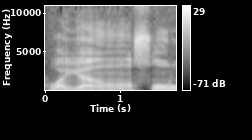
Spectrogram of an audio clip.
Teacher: نون ساکن کا موٹا اخفا ہے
